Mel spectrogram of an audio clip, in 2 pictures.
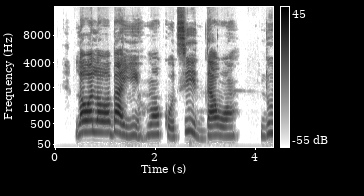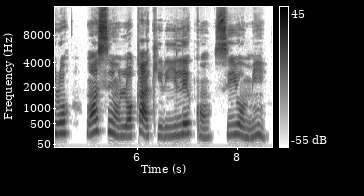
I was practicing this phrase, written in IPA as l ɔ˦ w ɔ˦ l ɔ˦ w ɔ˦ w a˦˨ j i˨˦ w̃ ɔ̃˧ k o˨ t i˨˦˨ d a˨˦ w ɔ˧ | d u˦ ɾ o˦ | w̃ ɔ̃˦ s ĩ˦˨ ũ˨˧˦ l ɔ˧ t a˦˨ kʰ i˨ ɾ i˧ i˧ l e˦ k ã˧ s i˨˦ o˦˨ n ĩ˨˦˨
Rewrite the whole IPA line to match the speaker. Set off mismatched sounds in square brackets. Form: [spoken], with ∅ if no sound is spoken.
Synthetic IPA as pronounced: l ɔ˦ w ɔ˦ l ɔ˦ w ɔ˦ [b] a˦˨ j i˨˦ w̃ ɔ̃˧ k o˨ t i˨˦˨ d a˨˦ w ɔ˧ | d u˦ ɾ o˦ | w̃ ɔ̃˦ s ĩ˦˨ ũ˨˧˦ l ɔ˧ [k] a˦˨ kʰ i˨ ɾ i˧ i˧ l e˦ k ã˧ s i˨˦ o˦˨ [m] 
